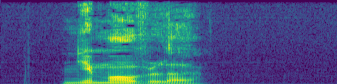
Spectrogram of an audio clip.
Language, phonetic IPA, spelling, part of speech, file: Polish, [ɲɛ̃ˈmɔvlɛ], niemowlę, noun, Pl-niemowlę.ogg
